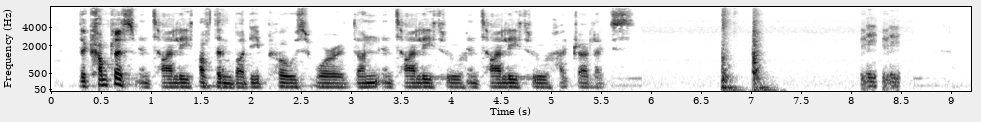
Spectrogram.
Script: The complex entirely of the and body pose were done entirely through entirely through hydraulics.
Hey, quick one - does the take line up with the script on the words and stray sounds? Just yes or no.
no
